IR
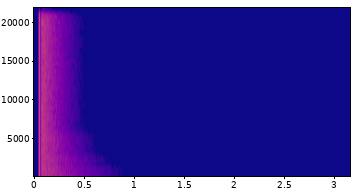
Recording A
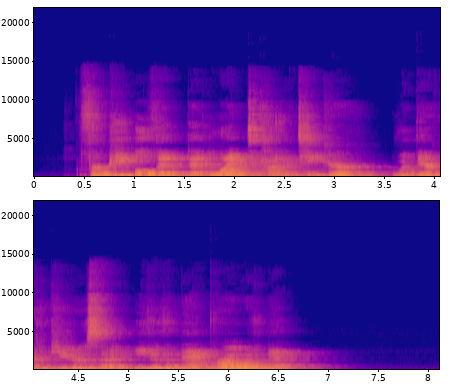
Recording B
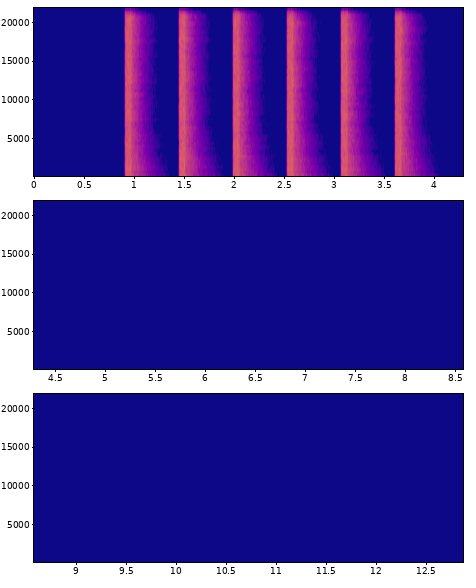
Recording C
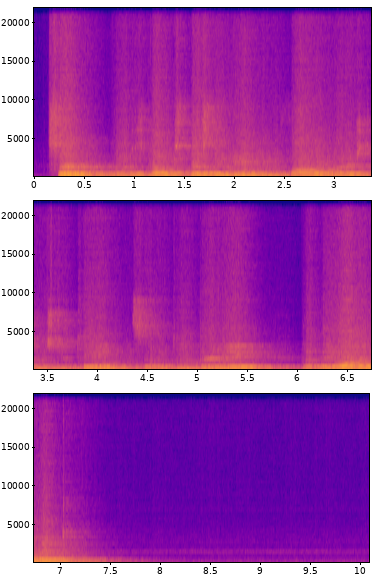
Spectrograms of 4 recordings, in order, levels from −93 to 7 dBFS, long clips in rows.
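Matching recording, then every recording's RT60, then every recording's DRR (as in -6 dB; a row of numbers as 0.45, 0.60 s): A; 1.1, 0.45, 1.6 s; -3.5, 5.0, -2.5 dB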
